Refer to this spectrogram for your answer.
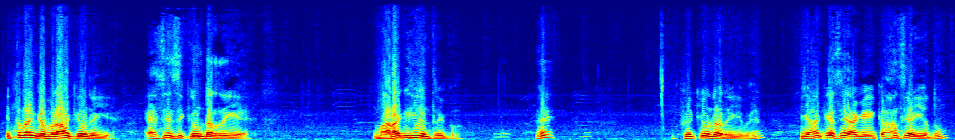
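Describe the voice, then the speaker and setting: Punjabi accent guy doing an outdoor vlog by the tracks, gentle and coaxing, a bit high voiced, super dry sound. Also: lively intonation, moderate pace, long pauses, no room sound. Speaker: vlogger helping a lost child. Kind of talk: on-the-spot field vlog. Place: outdoors by a railway crossing at night.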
